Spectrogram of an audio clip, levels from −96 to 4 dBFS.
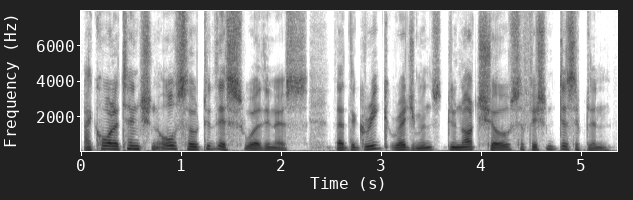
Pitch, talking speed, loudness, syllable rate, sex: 125 Hz, 180 wpm, -19 LUFS, 5.7 syllables/s, male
